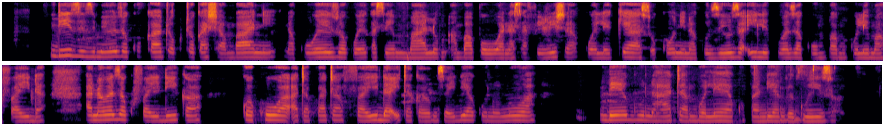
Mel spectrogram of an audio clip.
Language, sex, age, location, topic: Swahili, female, 18-24, Kisumu, agriculture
